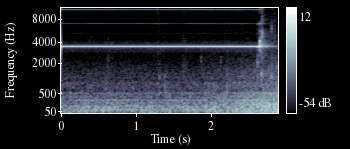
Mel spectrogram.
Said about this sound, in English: It'll be a loud beep sound.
